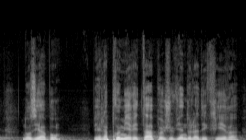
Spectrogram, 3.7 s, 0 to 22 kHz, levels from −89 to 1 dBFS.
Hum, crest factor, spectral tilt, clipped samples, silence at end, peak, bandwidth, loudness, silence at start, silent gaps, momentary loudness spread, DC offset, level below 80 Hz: none; 20 dB; -7 dB/octave; under 0.1%; 0.1 s; -2 dBFS; 15.5 kHz; -21 LUFS; 0.05 s; none; 9 LU; under 0.1%; -50 dBFS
